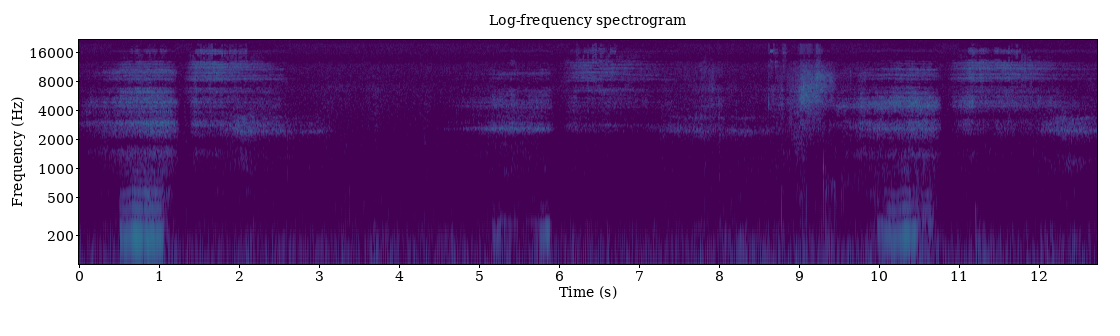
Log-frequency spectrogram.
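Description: Soft, low, buzzing snores at irregular intervals, with some snorting breaths and faint background noise: snoring in a sleeping dog.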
